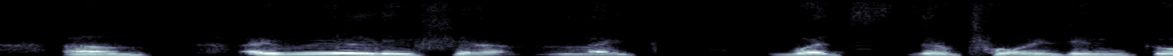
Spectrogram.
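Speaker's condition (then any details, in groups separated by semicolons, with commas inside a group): ALS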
